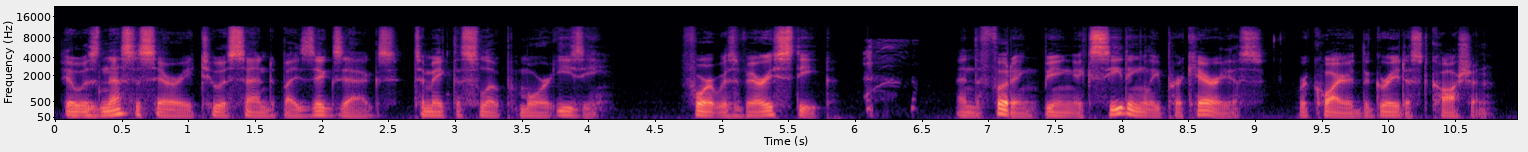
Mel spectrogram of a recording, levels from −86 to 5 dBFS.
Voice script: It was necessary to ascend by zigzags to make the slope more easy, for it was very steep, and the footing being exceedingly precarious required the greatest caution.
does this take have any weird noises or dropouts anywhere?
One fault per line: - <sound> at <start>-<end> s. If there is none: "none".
- cough at 6.0-6.5 s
